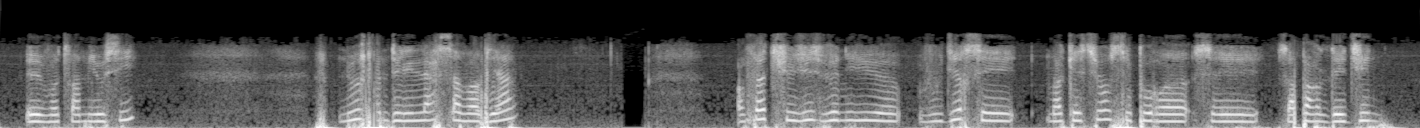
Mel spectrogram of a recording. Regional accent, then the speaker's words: Belgium; de Belgique.

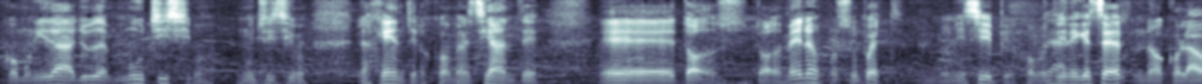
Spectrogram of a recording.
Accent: San Francisco Chañar, Córdoba, Argentina; yo he venido acá a compartir y a contar la historia de nuestro pueblo y de nuestro pago, allá en el norte profundo de Córdoba.

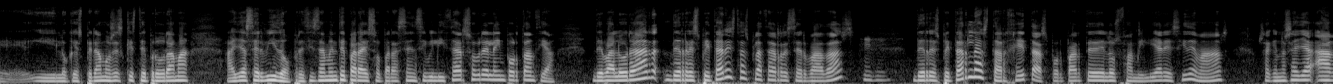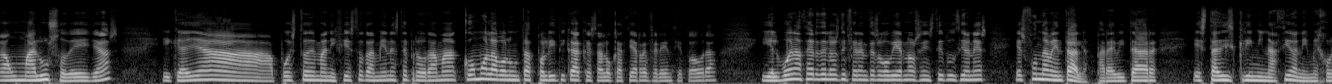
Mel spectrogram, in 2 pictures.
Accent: Spain; ¿Cómo somos los españoles, eh?

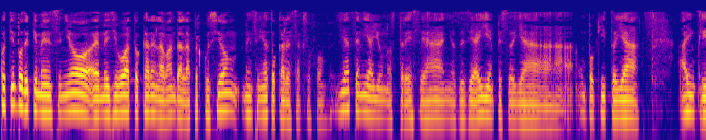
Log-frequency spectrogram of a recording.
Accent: San Pedro de Taboada, Pichincha, Ecuador; yo no soy de Amaguaña, yo soy de San Pedro de Taboada

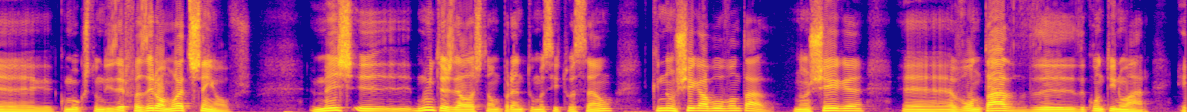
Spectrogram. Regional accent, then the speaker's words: Portugal; Somos portugueses, pagamos impostos, contribuímos da mesma forma para o desenvolvimento das nossas regiões e do nosso país

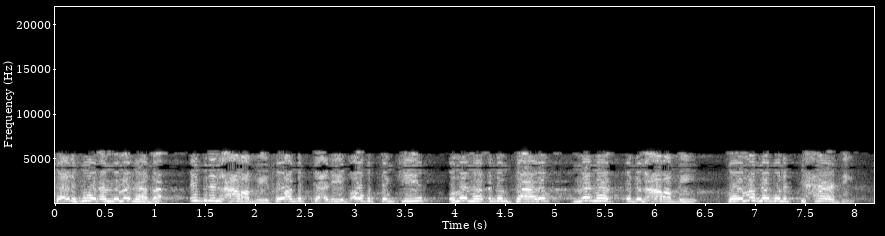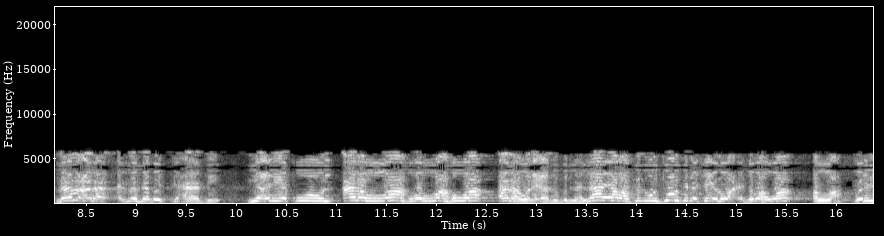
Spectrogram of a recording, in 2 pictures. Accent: Najd, Saudi Arabia; ممن نشأوا في بلادي نجد بالتحديد

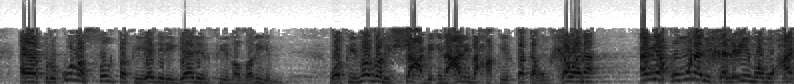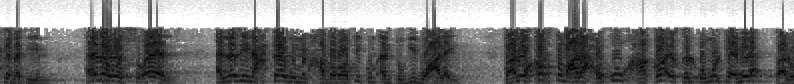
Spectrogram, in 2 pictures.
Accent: Egypt; ونجيب الفلسطينيين عندنا في سيناء

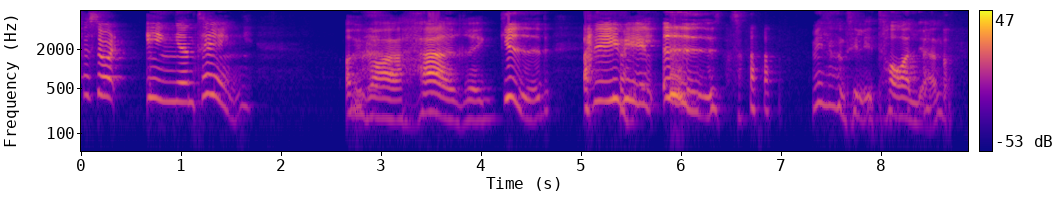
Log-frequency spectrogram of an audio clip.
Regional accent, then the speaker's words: Skåne, Sweden; Men nu får jag tillägga att jag som skåning har faktiskt klarat mig i Stockholm ett helt år.

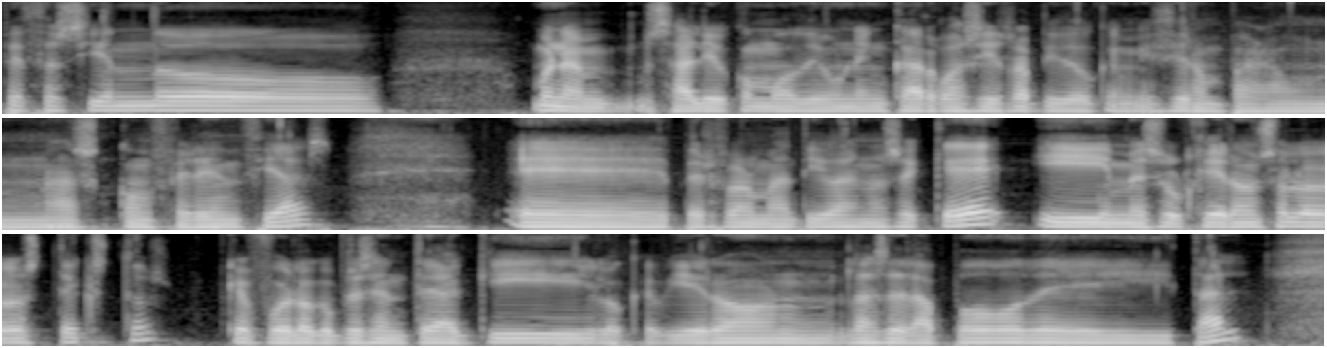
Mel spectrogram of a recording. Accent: Murcia, Region of Murcia, Spain; now in Barcelona, Spain; Yo vengo de Murcia. Soy de Murcia, pero estoy aquí viviendo ya 5 añicos.

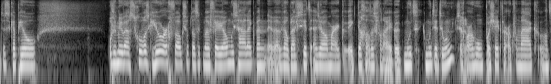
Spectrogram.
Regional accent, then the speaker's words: The Hague, South Holland, Netherlands; Ja, ik ben in Den Haag opgegroeid dus. En best wel een multiculturele wijk.

